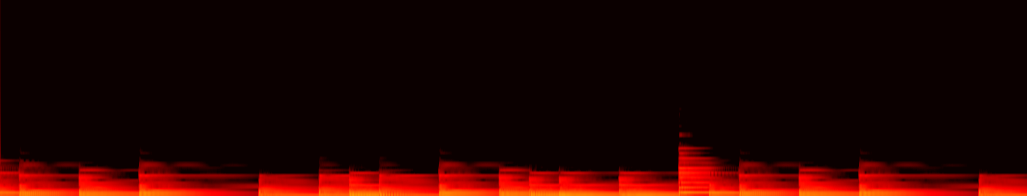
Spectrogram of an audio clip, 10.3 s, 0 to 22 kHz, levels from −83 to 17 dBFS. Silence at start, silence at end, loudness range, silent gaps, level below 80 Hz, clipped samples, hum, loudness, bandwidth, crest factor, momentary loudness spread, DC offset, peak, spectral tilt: 0 s; 0 s; 3 LU; none; -68 dBFS; under 0.1%; none; -34 LUFS; 5.8 kHz; 14 dB; 10 LU; under 0.1%; -20 dBFS; -5 dB/octave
